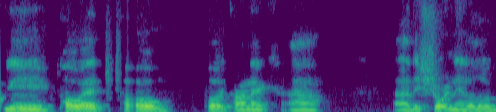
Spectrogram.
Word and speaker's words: Poetonic: Yeah, so it's like you said, it's Poetonic, Okay. Poetonic.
